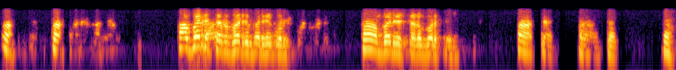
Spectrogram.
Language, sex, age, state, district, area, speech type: Kannada, male, 18-30, Karnataka, Bellary, urban, conversation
